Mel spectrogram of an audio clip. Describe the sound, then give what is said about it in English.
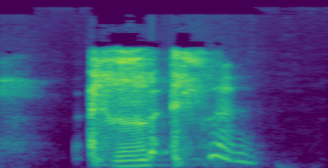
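A person coughing and choking from allergies: two loud, rough, voiced coughing bursts in quick succession, heard alone. “Sorry, I'm choking. Yeah, allergies are killing me.”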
